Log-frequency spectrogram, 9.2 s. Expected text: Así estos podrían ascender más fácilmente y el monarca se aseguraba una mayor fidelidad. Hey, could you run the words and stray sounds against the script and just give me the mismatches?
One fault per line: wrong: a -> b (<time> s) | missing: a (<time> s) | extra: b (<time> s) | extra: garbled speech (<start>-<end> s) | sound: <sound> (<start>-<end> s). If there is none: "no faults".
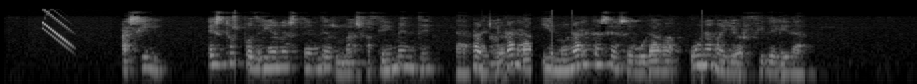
sound: chirp (0.4-0.8 s)
extra: garbled speech (4.5-5.3 s)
